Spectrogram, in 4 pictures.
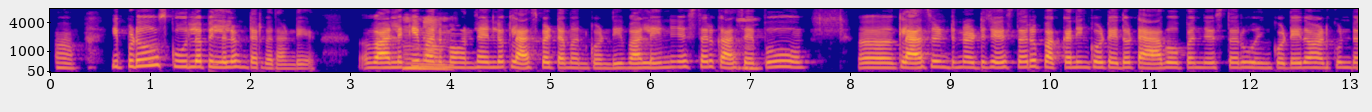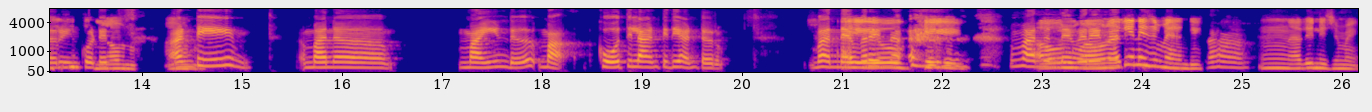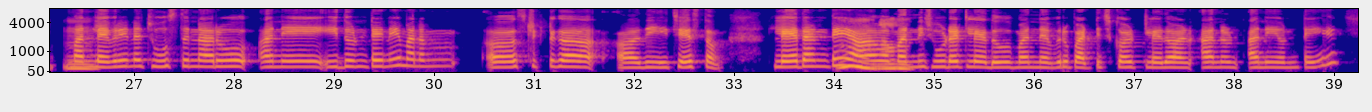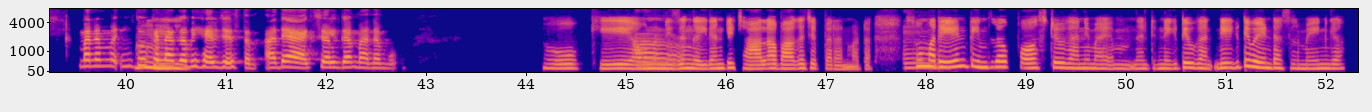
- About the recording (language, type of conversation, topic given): Telugu, podcast, మీ రోజువారీ దినచర్యలో ధ్యానం లేదా శ్వాసాభ్యాసం ఎప్పుడు, ఎలా చోటు చేసుకుంటాయి?
- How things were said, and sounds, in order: in English: "ఆన్‌లైన్‌లో క్లాస్"; in English: "క్లాస్"; unintelligible speech; in English: "టాబ్ ఓపెన్"; in English: "మైండ్"; chuckle; in English: "స్ట్రిక్ట్‌గా"; other background noise; in English: "బిహేవ్"; in English: "యాక్చువల్‌గా"; in English: "సో"; in English: "పాజిటివ్"; in English: "నెగెటివ్"; in English: "నెగెటివ్"; in English: "మెయిన్‌గా?"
